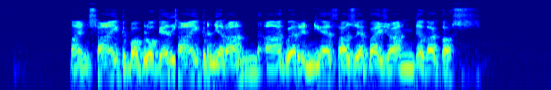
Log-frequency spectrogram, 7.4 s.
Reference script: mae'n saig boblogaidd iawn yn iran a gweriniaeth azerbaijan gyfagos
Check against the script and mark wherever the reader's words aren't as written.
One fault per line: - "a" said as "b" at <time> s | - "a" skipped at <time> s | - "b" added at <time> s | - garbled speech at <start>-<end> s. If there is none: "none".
- "iawn" said as "saig" at 2.3 s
